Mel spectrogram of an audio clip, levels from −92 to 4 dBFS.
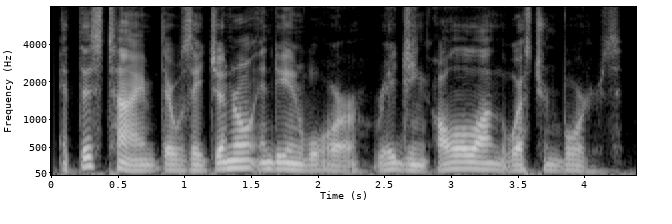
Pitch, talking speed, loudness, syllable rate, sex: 100 Hz, 205 wpm, -22 LUFS, 5.6 syllables/s, male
